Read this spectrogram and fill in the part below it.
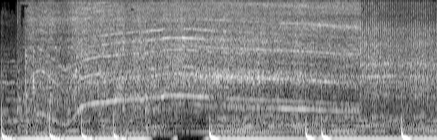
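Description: A Metabo PowerMaxx cordless drill drives a screw on first speed at maximum torque, a close, loud motor whine broken by repeated rhythmic clutch ratchet clicks and one brief stall.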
